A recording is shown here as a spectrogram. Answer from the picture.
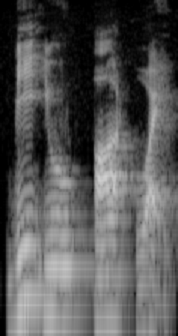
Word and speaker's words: bury: this word is very as if the spelling is b-e-r-i that's a kind of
